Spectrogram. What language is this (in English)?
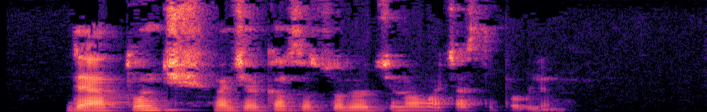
Romanian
